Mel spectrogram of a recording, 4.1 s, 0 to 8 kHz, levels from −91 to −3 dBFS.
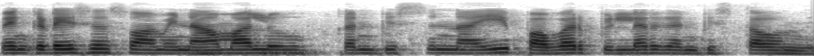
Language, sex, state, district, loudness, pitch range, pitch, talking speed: Telugu, female, Andhra Pradesh, Sri Satya Sai, -18 LUFS, 170-185 Hz, 180 Hz, 120 wpm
